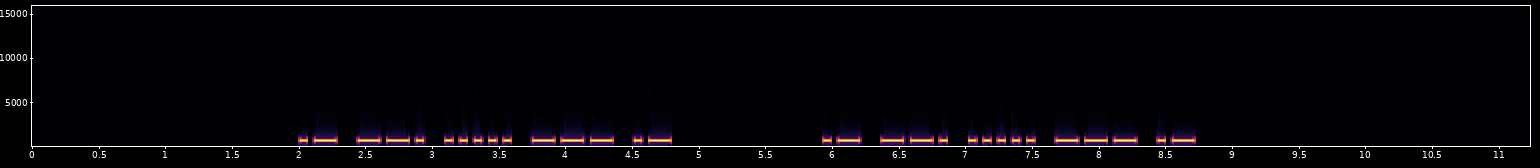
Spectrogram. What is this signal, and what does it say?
Morse code, heard as a keyed tone, about 21 wpm, 700 Hz. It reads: AG5OA AG5OA
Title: USA Call Signs - 5 Characters - Repeated 2x - 22wpm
